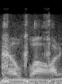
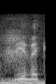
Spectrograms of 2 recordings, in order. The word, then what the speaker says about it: Belvoir: Didn't bring us anything, Mr. Belvoir, if you're listening. Or is it pronounced Beaver Castle? – Either way.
